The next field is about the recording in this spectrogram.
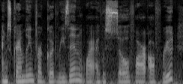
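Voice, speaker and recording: Actress as uneasy amateur sleuth lady telling her mystery, confiding, medium pitch, some background ambience. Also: fairly quick, background noise, natural voice. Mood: anxious, confiding. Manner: confiding, intent. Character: earnest, uneasy woman amateur investigator narrating her mystery. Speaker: narrator and lead character. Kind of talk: audio drama narration and dialogue.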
